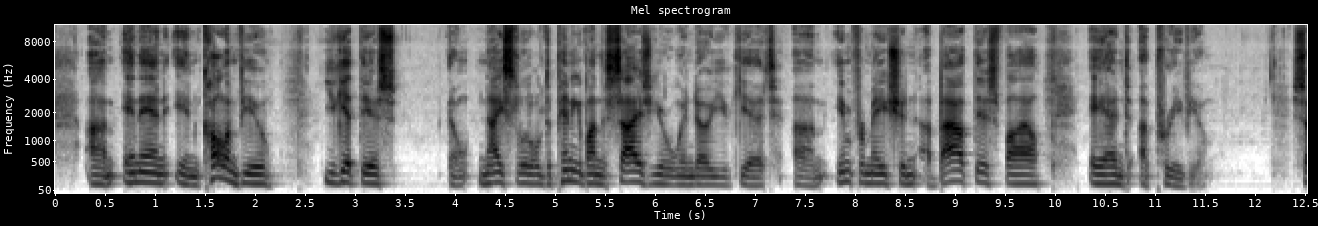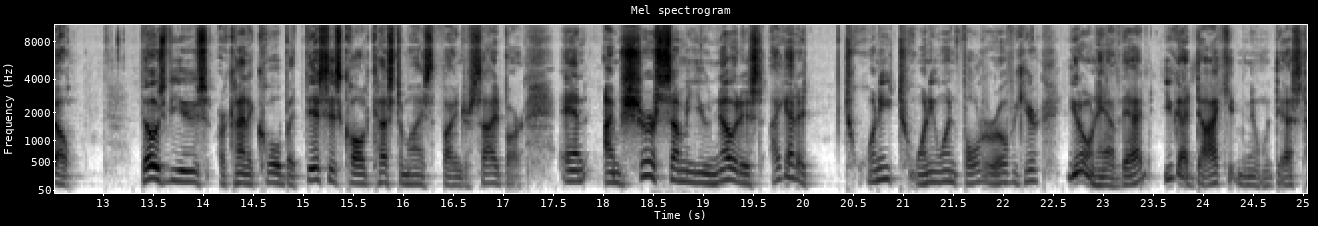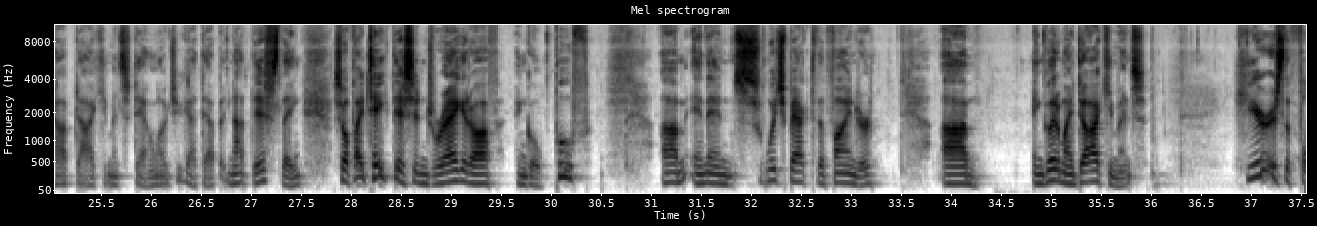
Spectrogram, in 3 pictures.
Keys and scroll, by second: 1.0 super+3, 32.1 super+Tab.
